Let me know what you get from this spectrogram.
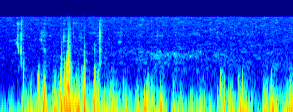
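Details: Crunchy eating noises from a raccoon, a rapid run of crisp clicks and chomps, sharp crackles early, then continuous steady munching.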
